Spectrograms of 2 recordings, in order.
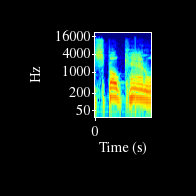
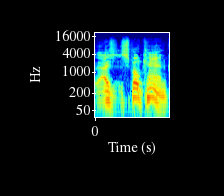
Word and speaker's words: Spokane: Charles in Spokane, Washington. I said it right, Charles, right? – Hey, Rich, how's it going? – Spokane, correct, right? – Yeah.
